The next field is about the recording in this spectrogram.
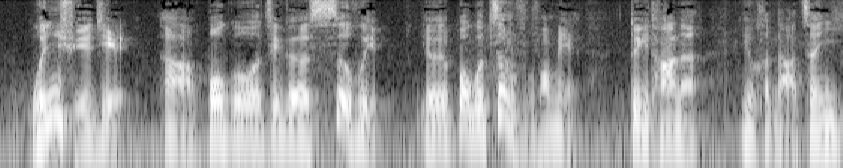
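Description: The speaker talks at a fairly slow pace with vocal fry. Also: man. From Jiangsu, China (Zhenjiang, born Changzhou). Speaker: author and researcher. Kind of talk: radio interview. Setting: radio studio.

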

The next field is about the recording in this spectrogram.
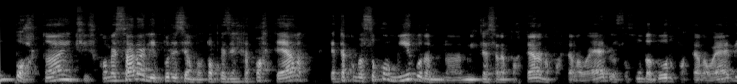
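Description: A man speaks at a very fast pace with hardly any pauses, his fairly high pitch swinging very widely. His tone is bright and sharp, with vocal fry and big swings in loudness. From Rio de Janeiro, Brazil (Cascadura, north zone). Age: 40s. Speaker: carnival journalist and commentator. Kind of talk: casual interview chat. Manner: halting, frequent repetitions.

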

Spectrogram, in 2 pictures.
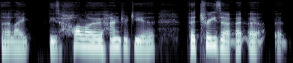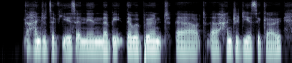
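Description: This woman has a fairly low pitch and a New Zealand accent, speaking at a moderate pace with ordinary pitch variation. The sound is dry and close with no echo, in a very clean recording with a silent background. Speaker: improv performer, homeschooling parent. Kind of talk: casual interview chat. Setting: in-person, same room as host.

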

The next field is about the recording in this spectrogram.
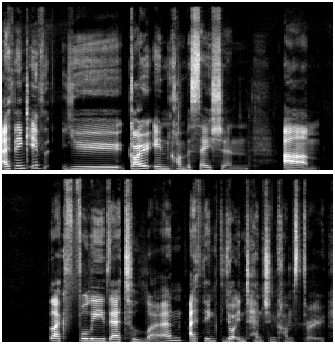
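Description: In a very clean recording with a silent background, a woman with an Australian accent speaks very slowly, with ordinary pitch variation and big swings in loudness. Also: medium pitch for a woman. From Melbourne, Australia. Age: 20s. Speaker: podcast guest. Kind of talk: casual chat.

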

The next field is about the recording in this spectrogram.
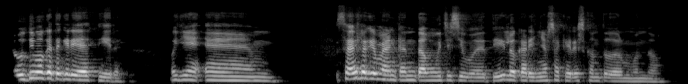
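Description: Against a silent background on a very clean recording, a woman with an ordinary speaking voice talks at a fairly quick pace and medium pitch, with lively intonation and big swings in loudness. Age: 50s. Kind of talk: interview.

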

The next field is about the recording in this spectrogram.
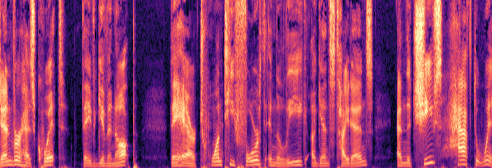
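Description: Fairly slow speech from a man with a fairly high pitch and ordinary pitch variation, an unremarkable speaking voice in a very clean recording with a silent background. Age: 40s. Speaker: sports podcast host. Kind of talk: casual chat.

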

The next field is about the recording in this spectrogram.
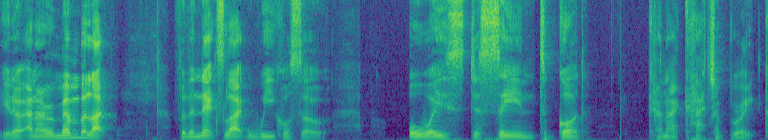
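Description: A man with a London accent, fairly low in pitch, at a fairly slow pace with long, frequent pauses and lively intonation. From Ghana. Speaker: podcast host. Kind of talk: casual chat.

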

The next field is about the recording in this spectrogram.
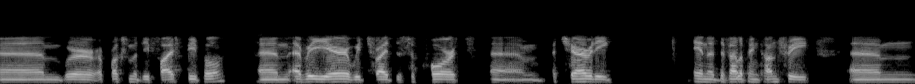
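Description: With a Dutch accent, a man speaks in fairly even intonation. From Netherlands, Amsterdam. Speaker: health entrepreneur. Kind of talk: interview. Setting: video call. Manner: halting.

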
